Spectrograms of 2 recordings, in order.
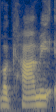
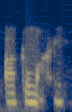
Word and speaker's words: Akamai: We have Akamai LLC. Did I say that right? – No, it's Akamai.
